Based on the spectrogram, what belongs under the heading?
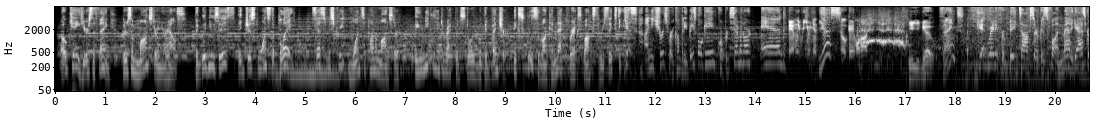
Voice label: Commerical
